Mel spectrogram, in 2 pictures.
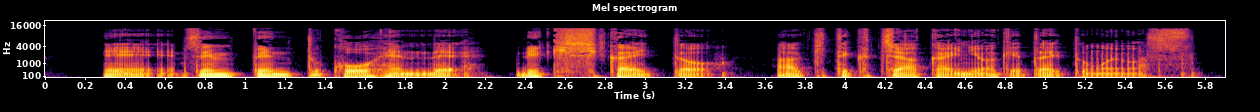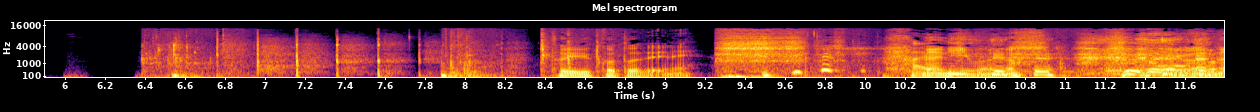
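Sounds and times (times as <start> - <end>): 
speech: 0.3 - 5.8, 6.4 - 6.6, 8.4 - 11.7
single hand clap echoing in room: 6.7 - 8.8
laughter: 9.3 - 11.7.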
